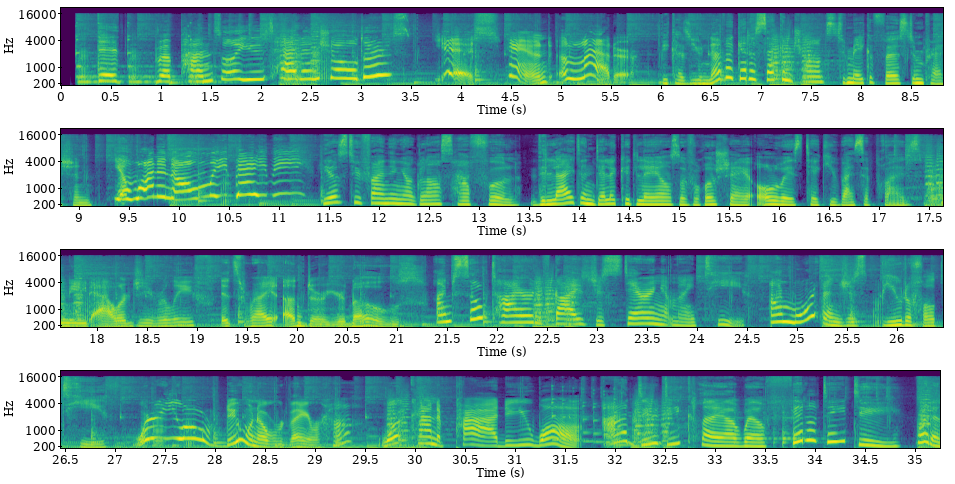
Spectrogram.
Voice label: character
